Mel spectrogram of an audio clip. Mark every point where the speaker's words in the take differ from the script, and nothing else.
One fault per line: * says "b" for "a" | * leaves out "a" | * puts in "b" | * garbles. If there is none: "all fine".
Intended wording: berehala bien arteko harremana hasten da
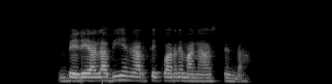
all fine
